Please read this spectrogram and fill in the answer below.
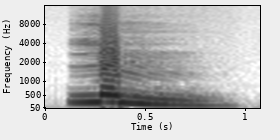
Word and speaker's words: limb: Our next word is limb.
